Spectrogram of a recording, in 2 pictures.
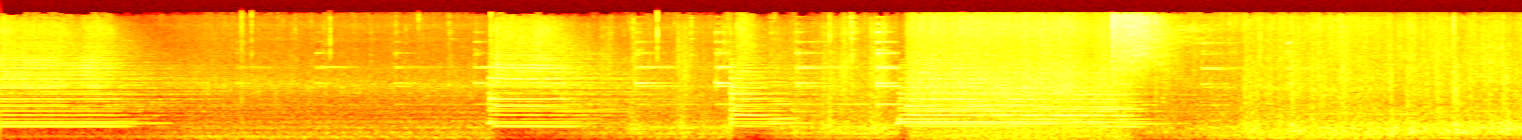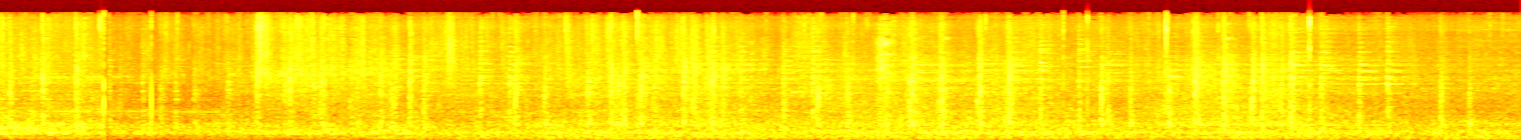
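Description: Diesel freight train passing close by: the lead locomotive's air horn sounds two long blasts, a short one and a final long one, the standard grade-crossing signal. The locomotives then rumble past, and a string of covered hopper cars follows with a steady clickety-clack of wheels over rail joints.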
